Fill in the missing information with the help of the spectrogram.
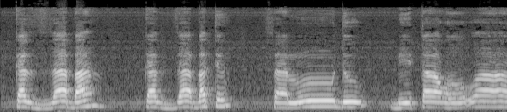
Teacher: काफ को जाल से मिला देना है। कज़्ज़बा ता ज़बर बत, कज़्ज़बत समूदु, समूदु वाव मद्दा है, मुंह में थोड़ा सा खींचना है।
